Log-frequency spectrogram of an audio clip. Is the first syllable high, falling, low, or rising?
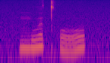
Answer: rising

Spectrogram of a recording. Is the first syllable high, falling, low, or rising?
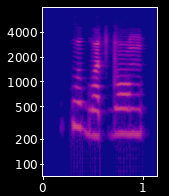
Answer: high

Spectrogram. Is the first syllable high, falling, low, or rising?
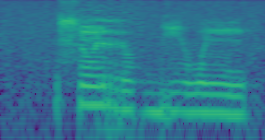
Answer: high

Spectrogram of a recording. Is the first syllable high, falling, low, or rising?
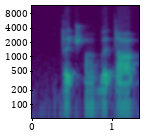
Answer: high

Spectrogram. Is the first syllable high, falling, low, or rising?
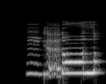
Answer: high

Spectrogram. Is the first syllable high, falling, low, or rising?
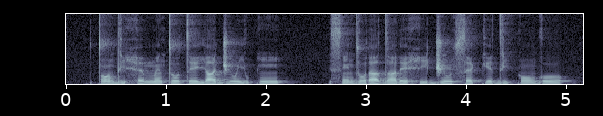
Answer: high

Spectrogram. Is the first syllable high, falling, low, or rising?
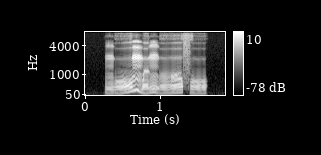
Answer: rising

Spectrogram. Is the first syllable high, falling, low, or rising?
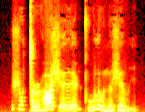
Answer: rising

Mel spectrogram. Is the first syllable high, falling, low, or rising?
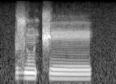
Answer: high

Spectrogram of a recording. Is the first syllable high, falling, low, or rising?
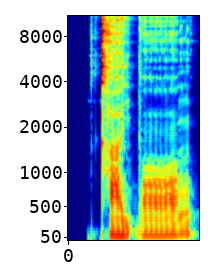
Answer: low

